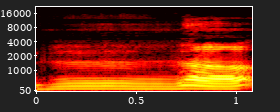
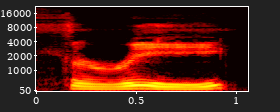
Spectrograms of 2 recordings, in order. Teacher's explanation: TH, which can be either voiced, like in the, or unvoiced, like in three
